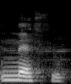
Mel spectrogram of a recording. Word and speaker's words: nefil: Isso aqui se pronuncia néfil, que significa cair.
